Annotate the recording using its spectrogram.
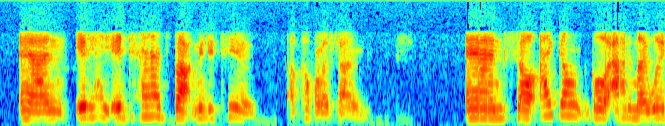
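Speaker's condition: Cerebral palsy; about 63 years old

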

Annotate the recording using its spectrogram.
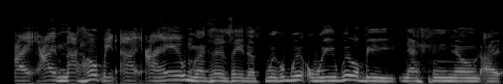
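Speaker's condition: Cerebral palsy; age 43

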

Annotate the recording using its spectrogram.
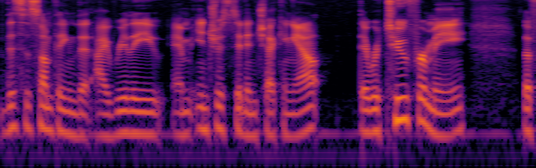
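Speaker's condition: No condition

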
